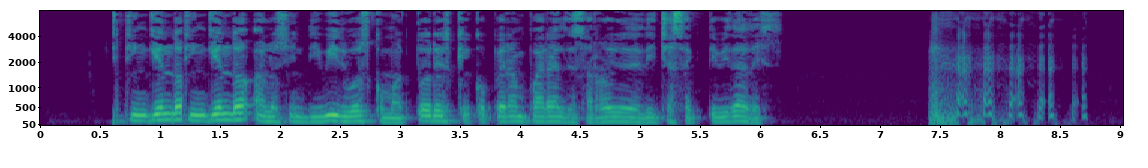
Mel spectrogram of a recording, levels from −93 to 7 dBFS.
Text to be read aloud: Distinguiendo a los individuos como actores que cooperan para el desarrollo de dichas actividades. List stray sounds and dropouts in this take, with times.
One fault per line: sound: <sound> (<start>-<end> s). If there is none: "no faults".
sound: laugh (7.4-8.7 s)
